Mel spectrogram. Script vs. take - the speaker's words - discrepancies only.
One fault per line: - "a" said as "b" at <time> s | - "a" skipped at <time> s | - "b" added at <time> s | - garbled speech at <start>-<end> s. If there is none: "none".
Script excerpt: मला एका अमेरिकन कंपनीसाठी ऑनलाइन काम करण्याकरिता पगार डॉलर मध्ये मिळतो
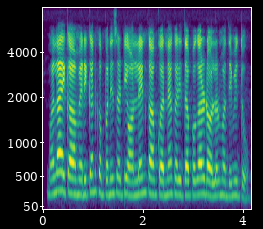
none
